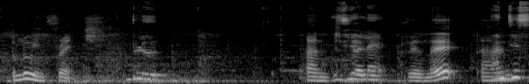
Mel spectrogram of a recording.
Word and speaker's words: bleu: So how do you pronounce blue in French? Bleu.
